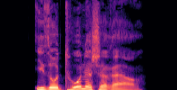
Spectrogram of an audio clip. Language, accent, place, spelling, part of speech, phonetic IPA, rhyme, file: German, Germany, Berlin, isotonischerer, adjective, [izoˈtoːnɪʃəʁɐ], -oːnɪʃəʁɐ, De-isotonischerer.ogg
- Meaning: inflection of isotonisch: 1. strong/mixed nominative masculine singular comparative degree 2. strong genitive/dative feminine singular comparative degree 3. strong genitive plural comparative degree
